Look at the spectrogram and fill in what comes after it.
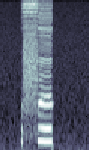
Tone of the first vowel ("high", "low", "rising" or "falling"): low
